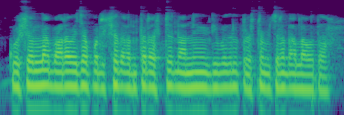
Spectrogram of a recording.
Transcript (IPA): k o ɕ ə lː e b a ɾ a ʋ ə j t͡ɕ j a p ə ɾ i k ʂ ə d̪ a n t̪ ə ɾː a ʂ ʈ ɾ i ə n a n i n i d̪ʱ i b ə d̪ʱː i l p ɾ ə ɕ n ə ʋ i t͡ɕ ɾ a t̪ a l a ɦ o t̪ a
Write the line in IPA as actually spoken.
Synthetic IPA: k o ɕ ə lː a b a ɾ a ʋ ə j t͡ɕ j a p ə ɾ i k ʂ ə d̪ a n t̪ ə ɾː a ʂ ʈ ɾ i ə n a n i n i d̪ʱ i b ə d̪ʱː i l p ɾ ə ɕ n ə ʋ i t͡ɕ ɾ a t̪ a l a ɦ o t̪ a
